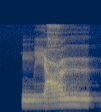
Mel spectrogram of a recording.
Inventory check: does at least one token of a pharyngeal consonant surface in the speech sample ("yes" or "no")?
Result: yes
